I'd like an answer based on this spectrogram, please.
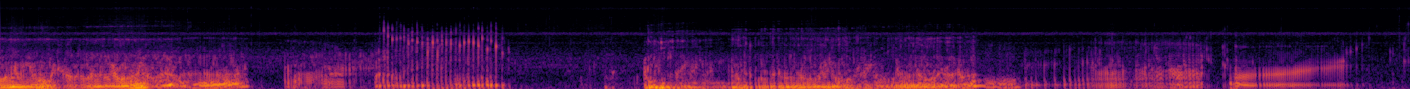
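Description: Long low gurgling rumbles with short pauses, rising into a brief squeak near the end; ordinary stomach growling.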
